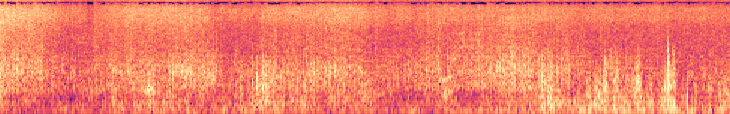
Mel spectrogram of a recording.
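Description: Wind rushing over the microphone of a camera carried by a moving skier, with skis scraping on the snow in short irregular bursts during the last few seconds.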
